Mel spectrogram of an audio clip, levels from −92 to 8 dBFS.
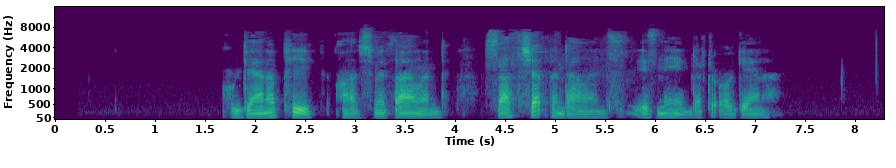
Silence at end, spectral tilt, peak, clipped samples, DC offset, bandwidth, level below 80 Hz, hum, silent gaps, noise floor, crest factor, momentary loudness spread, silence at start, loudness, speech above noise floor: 1.1 s; -5 dB/octave; -8 dBFS; under 0.1%; under 0.1%; 8.2 kHz; -64 dBFS; none; none; -79 dBFS; 24 dB; 15 LU; 1.7 s; -30 LUFS; 49 dB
